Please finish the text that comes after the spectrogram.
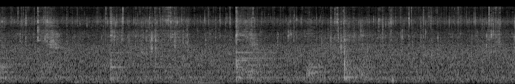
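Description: An egg fries in a wok for kwetiau goreng: a continuous crackling sizzle of hot oil, close and fairly loud, with occasional sharper pops and spatula scrapes throughout.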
